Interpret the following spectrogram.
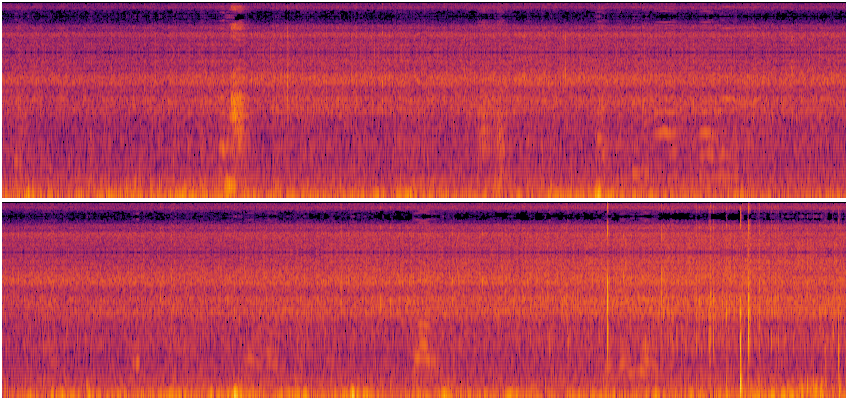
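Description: Steady, fairly quiet hiss of water spraying down from an overhead sprinkler, with faint distant voices. A few sharp knocks sound near the end.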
